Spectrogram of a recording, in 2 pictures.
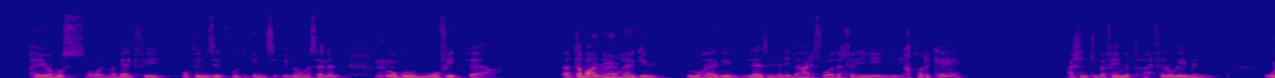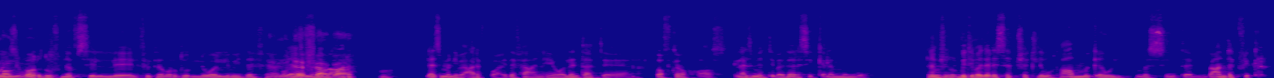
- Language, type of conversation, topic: Arabic, podcast, إيه أهم نصيحة ممكن تقولها لنفسك وإنت أصغر؟
- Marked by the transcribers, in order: in English: "offensive وdefensive"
